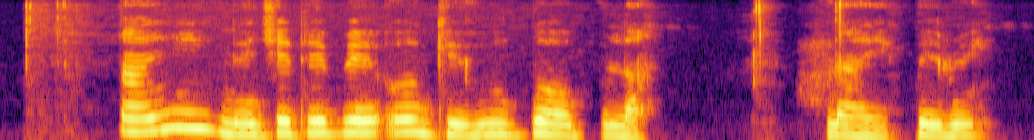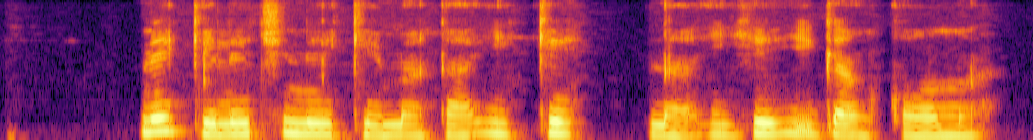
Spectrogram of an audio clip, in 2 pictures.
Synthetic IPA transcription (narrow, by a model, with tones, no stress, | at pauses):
a˨ɲɪ˦˨ne˨d͡ʒe˦de˦be˦o˦ɡe˨u˦ɡ͡bɔ˨bʊ˨la˨ | na˨e˨k͡pe˨ɾe˦ | ne˦ke˨le˦t͡ʃi˦ne˦ke˨ma˨ka˨i˦ke˦ | na˨i˦he˦i˦ɡa˨ŋ̩˨kɔ˦ma˦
